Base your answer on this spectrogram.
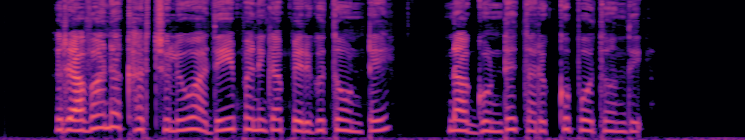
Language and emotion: Telugu, sad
